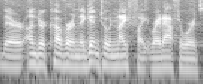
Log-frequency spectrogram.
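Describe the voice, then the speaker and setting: This is a man with a New Jersey accent. His pitch is fairly low. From New Jersey, US. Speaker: actor. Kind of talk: interview, anecdotes. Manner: halting, many fillers.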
